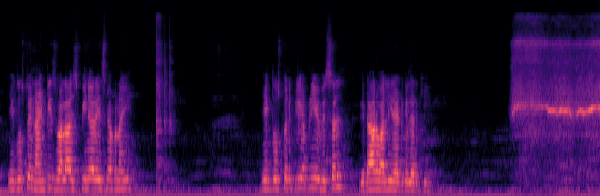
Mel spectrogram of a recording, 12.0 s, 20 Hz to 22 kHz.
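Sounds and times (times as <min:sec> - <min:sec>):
toy whistle blast: 0:10.2 - 0:12.0.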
